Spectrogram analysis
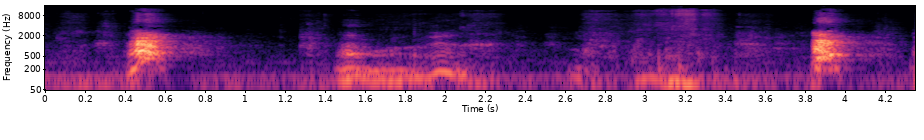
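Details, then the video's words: Rottweilers at home, older dog Fluffy correcting young Junior who tests the older dogs over a toy: two sharp loud barks about three seconds apart, with a low rumbling growl between them and faint human voices. "Rottweiler son and Dad Argue over a toy"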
